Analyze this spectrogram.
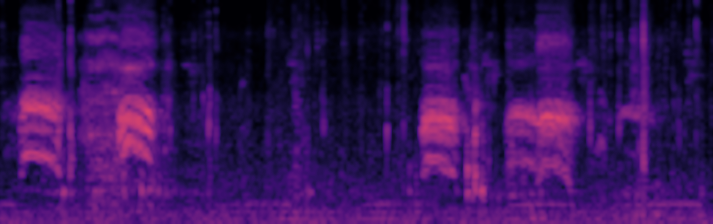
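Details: Crows fighting for food, angry: two pairs of loud, harsh, drawn-out caws, the first pair right at the start and the second about three seconds later, with quiet gaps between.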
